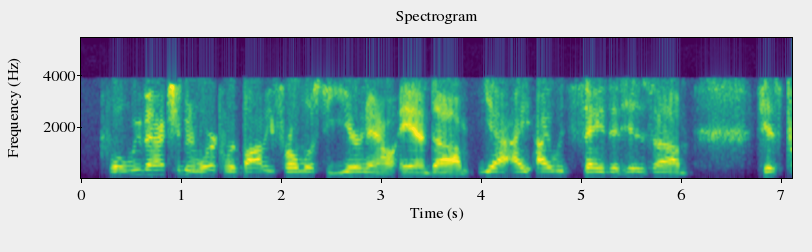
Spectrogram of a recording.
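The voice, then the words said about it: Hoarse voice. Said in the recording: “I'm a little hoarse. I'm a little under the weather”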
